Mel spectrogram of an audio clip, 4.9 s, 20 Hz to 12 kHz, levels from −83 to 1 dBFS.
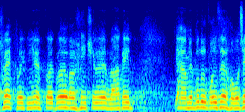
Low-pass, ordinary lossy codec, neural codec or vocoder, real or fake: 10.8 kHz; Opus, 16 kbps; codec, 24 kHz, 0.9 kbps, WavTokenizer, medium music audio release; fake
